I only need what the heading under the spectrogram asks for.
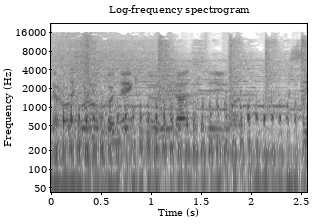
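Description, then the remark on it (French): Loud Boeing Chinook helicopter rotors throbbing steadily, a dense low droning roar with a rapid pulsing beat that holds for the whole stretch, with a voice partly mixed underneath. “For 60 years, the Chinook has been the paragon of strength, speed, and agility.”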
